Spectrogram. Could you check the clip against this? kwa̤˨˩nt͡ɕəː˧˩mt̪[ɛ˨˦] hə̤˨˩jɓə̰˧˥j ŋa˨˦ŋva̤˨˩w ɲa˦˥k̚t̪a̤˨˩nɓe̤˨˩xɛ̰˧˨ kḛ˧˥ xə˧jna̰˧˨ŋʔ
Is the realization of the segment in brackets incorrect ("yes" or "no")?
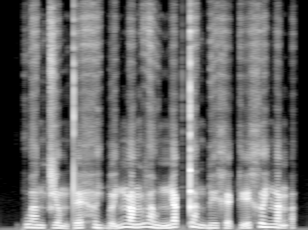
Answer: no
